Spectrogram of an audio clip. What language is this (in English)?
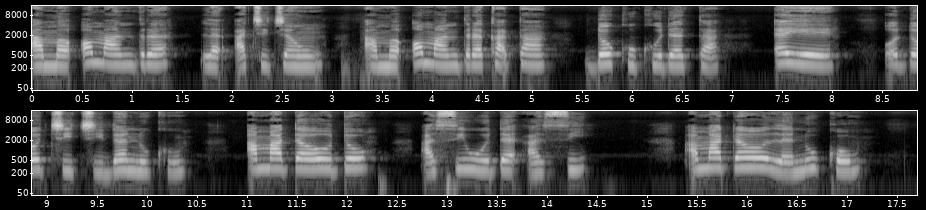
Ewe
